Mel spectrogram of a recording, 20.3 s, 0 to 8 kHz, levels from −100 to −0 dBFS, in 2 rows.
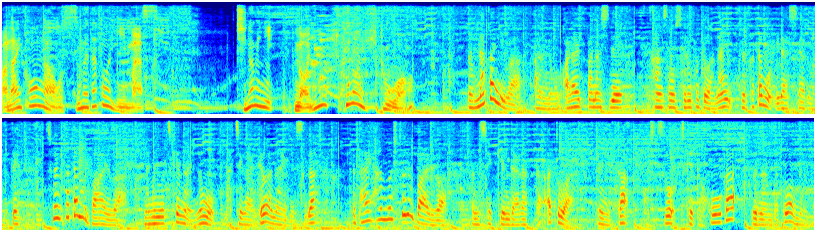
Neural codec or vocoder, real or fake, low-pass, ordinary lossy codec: codec, 16 kHz, 16 kbps, FreqCodec, smaller model; fake; 7.2 kHz; none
